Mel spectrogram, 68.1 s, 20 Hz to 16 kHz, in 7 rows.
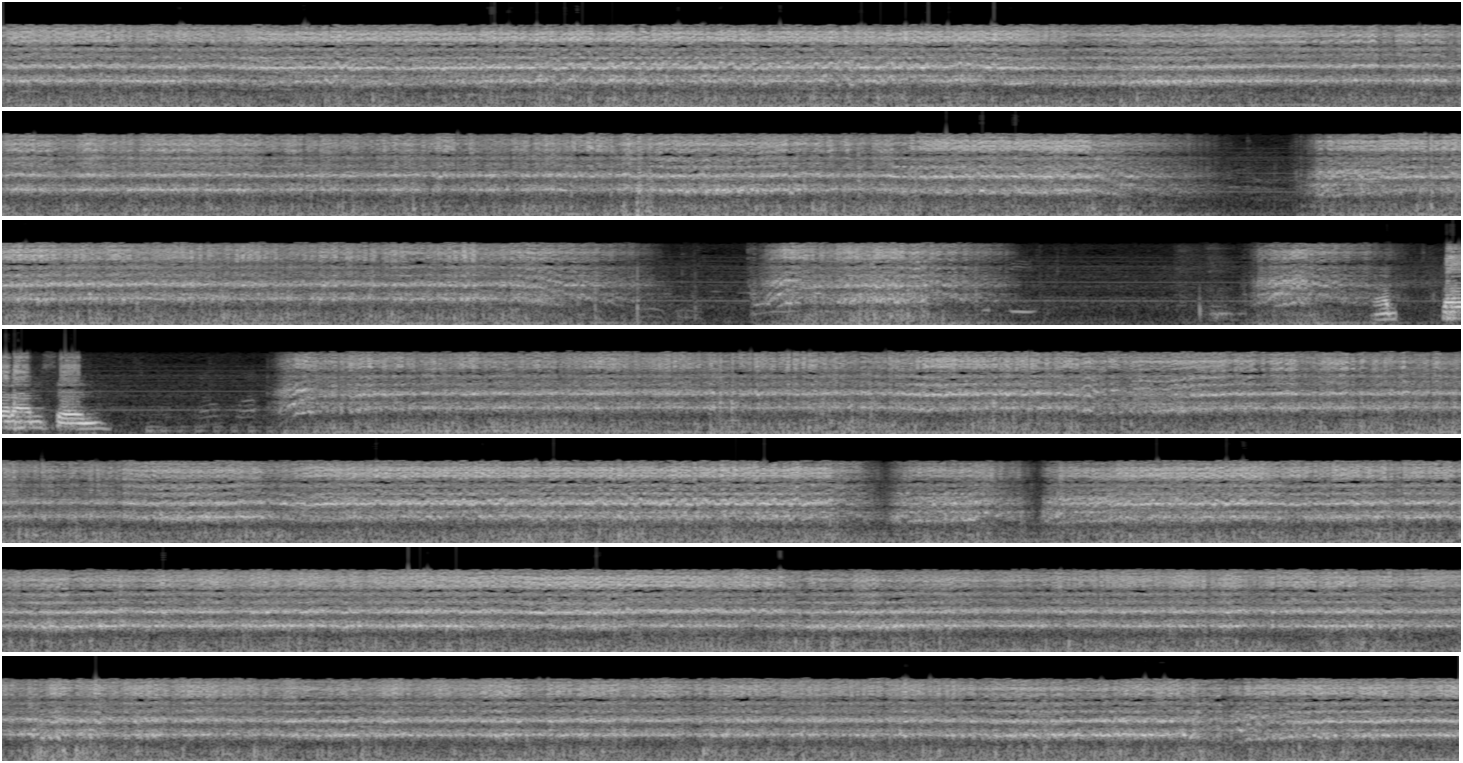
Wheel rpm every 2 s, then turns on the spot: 230, 200, 190, 210, 230, 230, 230, 220, 70, 140, 230, 120, 110, 20, 10, 70, 230, 240, 210, 230, 210, 200, 140, 190, 220, 230, 230, 230, 230, 230, 230, 230, 230, 200.
none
